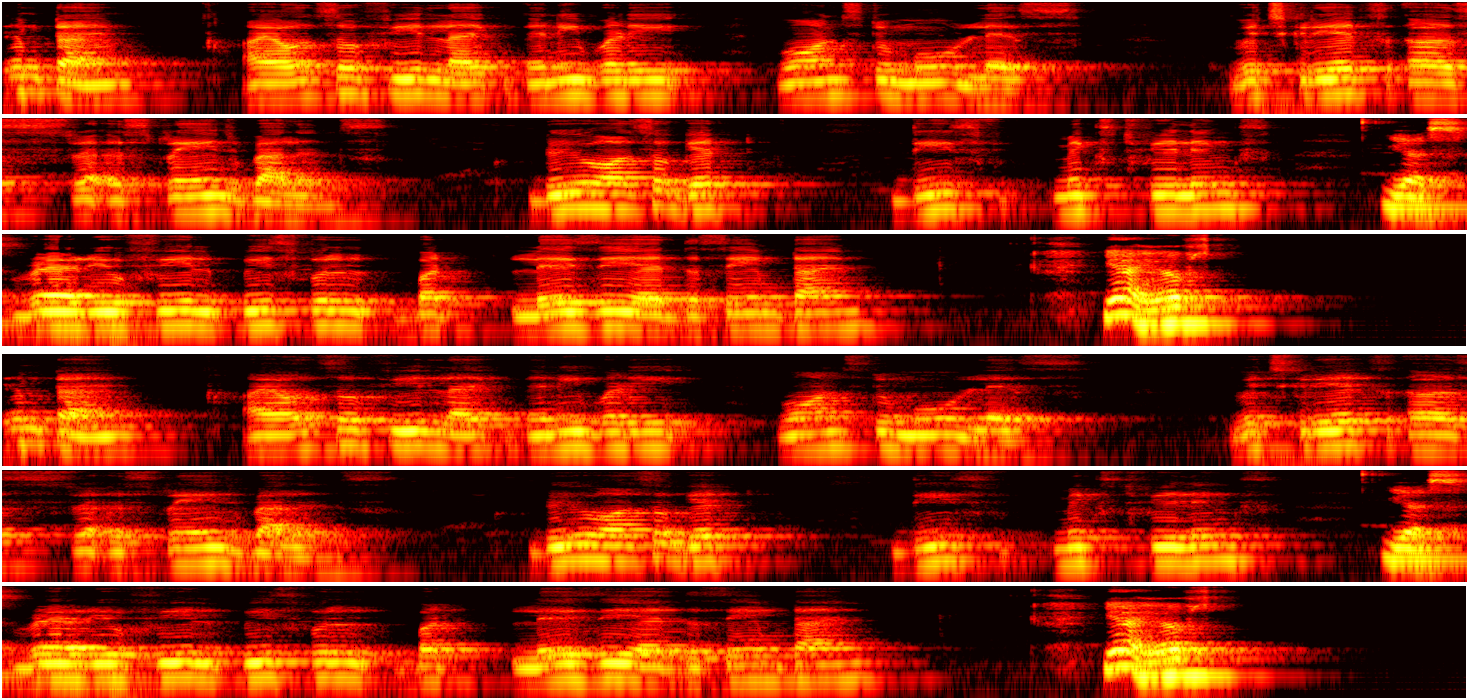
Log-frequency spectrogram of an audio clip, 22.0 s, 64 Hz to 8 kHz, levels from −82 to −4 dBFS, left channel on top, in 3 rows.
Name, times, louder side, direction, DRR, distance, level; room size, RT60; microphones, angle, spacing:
voice 1, 0.0-0.7 1.2-3.4 3.9-5.4 6.1-9.2 10.0-11.0 11.8-12.2 12.6-13.6 14.7-16.9 17.2-19.0, left 2 dB, 70° left, 5 dB, 1.6 m, -27 dB
voice 2, 14.2-14.7 19.9-20.7, left 1 dB, 15° left, 6 dB, 1.2 m, -20 dB
23.5 x 15.0 x 2.4 m, 0.69 s
head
